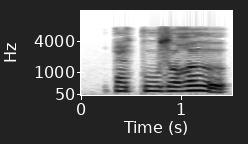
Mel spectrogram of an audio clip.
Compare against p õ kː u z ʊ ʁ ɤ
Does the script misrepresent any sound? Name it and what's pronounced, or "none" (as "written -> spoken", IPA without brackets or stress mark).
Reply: none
